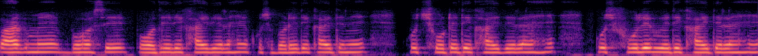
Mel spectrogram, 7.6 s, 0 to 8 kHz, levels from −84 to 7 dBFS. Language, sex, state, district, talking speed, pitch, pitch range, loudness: Hindi, female, Maharashtra, Chandrapur, 220 wpm, 210 Hz, 205-215 Hz, -18 LUFS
